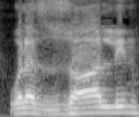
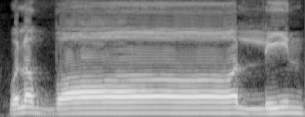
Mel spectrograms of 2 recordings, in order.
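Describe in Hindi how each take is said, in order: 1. शब्द की शुरुआत z ध्वनि से होती है। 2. शब्द की शुरुआत emphatic d ध्वनि से होती है। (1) "बोला जालीन पढ़ते हैं ... ये गलत हैं" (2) "वाद बोला वालीन पढ़ना है"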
